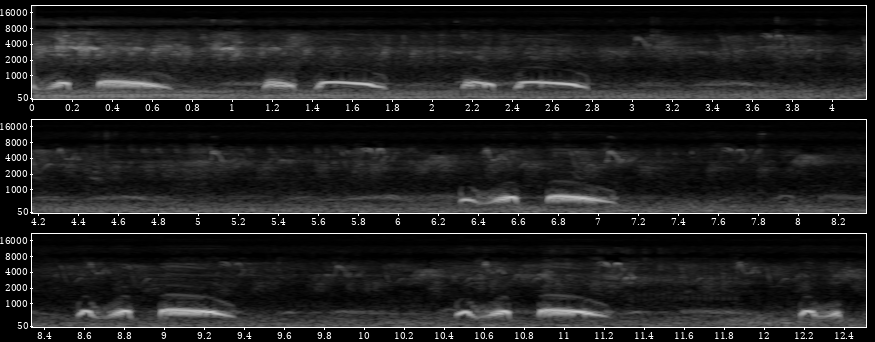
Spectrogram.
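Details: Wild doves lured by a calling spotted dove decoy on the ground: bursts of three to four low, rounded coos separated by long quiet gaps, with faint distant bird chirps behind.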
